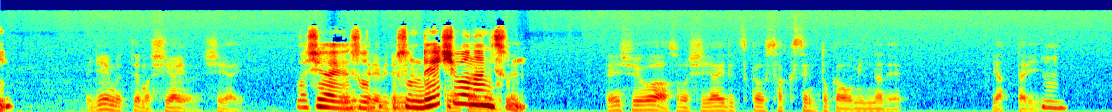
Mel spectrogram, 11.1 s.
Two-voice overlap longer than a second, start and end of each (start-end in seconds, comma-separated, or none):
3.4-5.2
